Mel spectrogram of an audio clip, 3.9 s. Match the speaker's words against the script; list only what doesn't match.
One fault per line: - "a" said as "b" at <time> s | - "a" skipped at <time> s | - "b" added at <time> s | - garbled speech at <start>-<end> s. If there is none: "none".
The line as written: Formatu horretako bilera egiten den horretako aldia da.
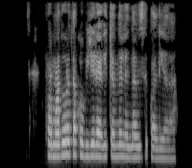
- "horretako" said as "lehendabiziko" at 2.5 s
